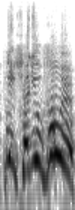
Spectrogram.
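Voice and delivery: loud, high enraged yell; furious shout. Acted. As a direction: scream it in fury. Villain enraged at captive.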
